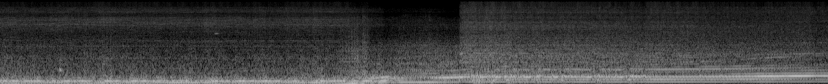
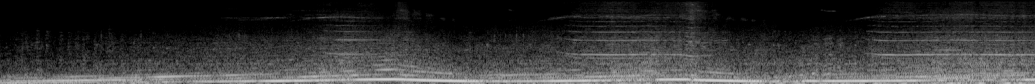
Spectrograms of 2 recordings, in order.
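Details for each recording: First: K20 turbo Ford Escort loaded with launch control after tightening a boost pipe/V-band joint that had caused a buzzing boost leak: revs climb smoothly with a clean rising tone and no buzz or hiss. Boost now holding. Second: K20 turbo Ford Escort on Max ECU: engine pulls hard with a nasal, buzzy edge riding the boost, rising and falling with throttle; owner suspects a boost leak at the V-band or boost pipe joints, not confirmed.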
